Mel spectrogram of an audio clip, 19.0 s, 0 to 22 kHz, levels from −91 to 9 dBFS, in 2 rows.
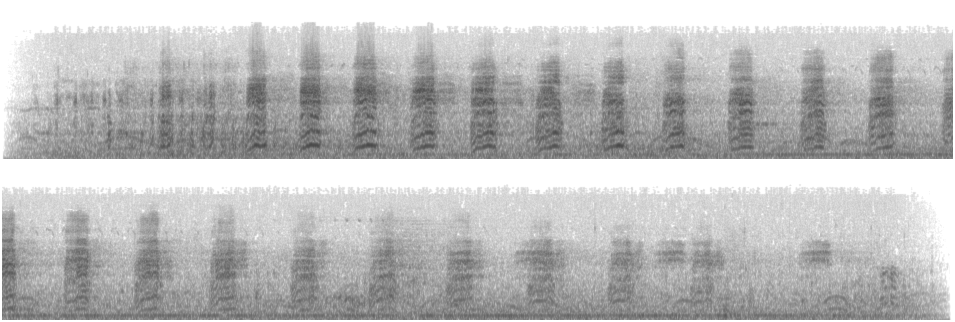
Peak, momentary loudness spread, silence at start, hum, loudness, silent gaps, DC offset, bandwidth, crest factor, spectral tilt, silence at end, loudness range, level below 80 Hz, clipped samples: -8 dBFS; 15 LU; 0.1 s; none; -27 LUFS; none; 0.1%; 12 kHz; 20 dB; -5 dB/octave; 0.15 s; 10 LU; -44 dBFS; under 0.1%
